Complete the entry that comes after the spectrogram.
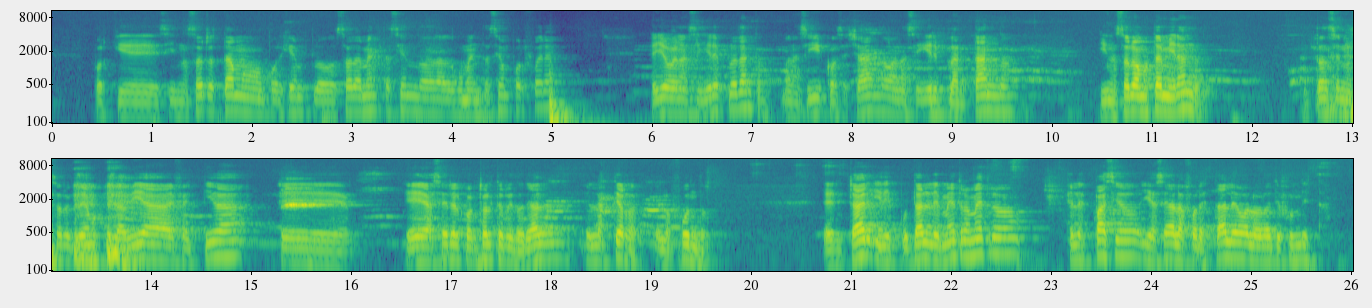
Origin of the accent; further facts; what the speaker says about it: Pilcahuín, Los Ríos, Chile; yo vengo del Lofpi Pilcahuín, que queda acá a más o menos 25 kilómetros a la costa de la Unión. Somos una comunidad formada en base a una familia, igual familias ancestrales de allá del territorio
